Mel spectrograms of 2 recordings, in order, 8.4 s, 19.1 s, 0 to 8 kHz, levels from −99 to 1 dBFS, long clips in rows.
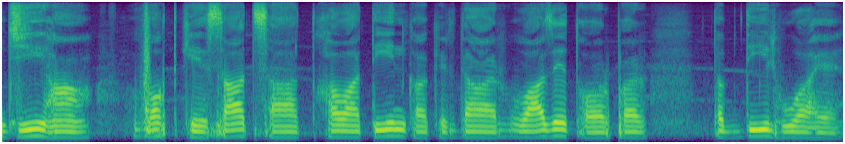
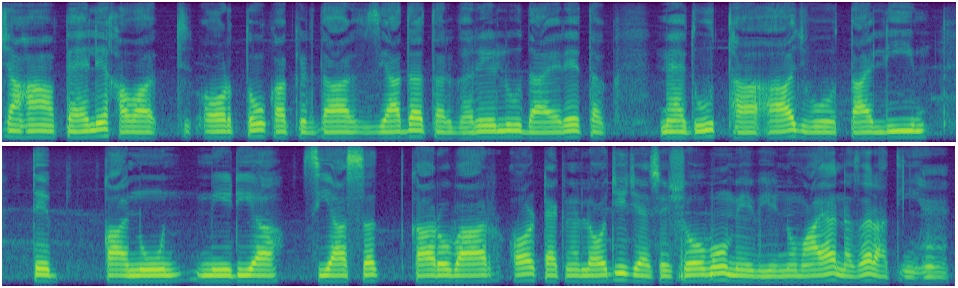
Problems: none marked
